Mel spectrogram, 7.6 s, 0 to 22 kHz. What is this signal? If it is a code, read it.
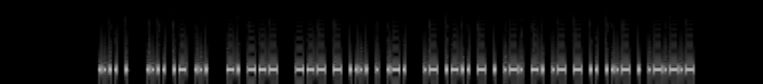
Morse code, heard as a keyed tone, about 41 wpm, 700 Hz. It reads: HE HAS NO OTHER ALTERNATIVE.
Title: Sentences from Top 1000 Words - Review Part 4 - 45wpm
